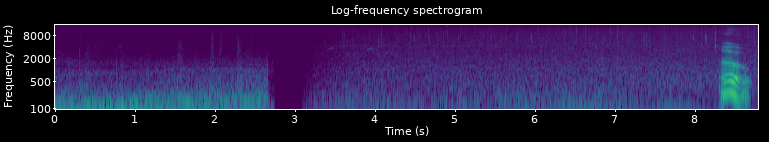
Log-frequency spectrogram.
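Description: Steady rain falls across an open landscape in the game Skyrim, a continuous dense hiss that drops out briefly for a moment before returning, with a short bright musical or interface chime near the end; no talking is heard.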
